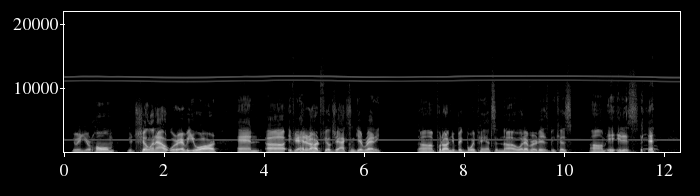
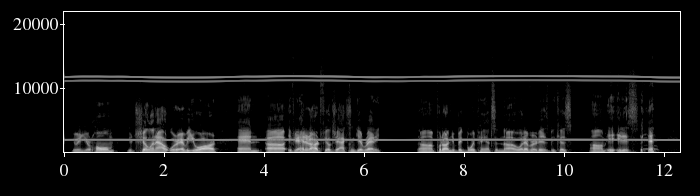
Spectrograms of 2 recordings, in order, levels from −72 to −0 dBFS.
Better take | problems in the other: first | high-pitched whine; loud; throughout; 2 kHz, 6 dB below the speech; faint in the first

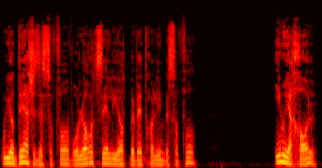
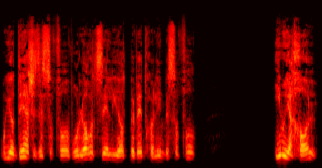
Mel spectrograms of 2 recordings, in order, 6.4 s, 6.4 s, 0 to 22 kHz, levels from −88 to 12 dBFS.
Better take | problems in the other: first | thin; very; fading below 300 Hz

